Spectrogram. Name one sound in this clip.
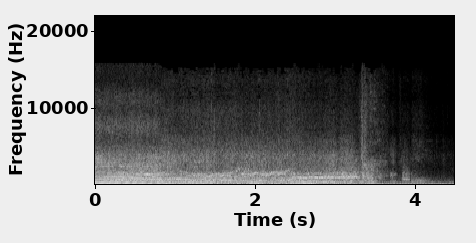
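Tyres screech as a racing car spins out.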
